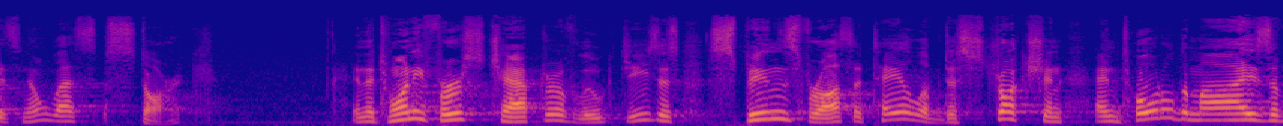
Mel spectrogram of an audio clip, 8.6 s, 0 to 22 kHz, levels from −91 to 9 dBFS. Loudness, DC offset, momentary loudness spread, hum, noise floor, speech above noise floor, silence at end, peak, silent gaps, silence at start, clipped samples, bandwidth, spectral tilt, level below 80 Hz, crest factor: -28 LUFS; under 0.1%; 13 LU; none; -71 dBFS; 43 dB; 0 s; -10 dBFS; none; 0 s; under 0.1%; 13.5 kHz; -5 dB/octave; -74 dBFS; 20 dB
